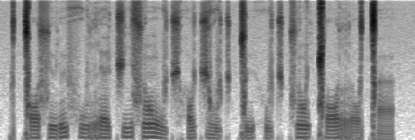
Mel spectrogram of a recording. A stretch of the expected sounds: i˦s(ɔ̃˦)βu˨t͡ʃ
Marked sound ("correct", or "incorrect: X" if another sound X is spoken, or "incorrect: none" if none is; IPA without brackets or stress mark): correct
